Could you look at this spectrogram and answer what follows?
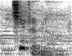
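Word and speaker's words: Cirno: Harumi, can you pronounce Chiruno for me? Chiruno.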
